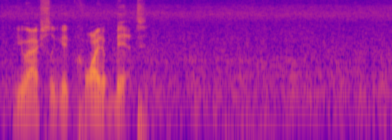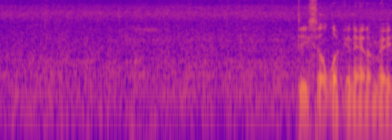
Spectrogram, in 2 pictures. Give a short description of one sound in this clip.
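A steam locomotive chugs along steadily.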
